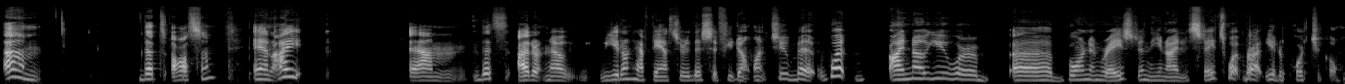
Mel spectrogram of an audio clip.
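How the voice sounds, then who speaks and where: A woman hosts a podcast over a video call, her voice bright and crisp. She is upbeat and chatty, with plenty of likes, ums and restarts. The sound is dry and close. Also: medium pitch, normal speed, no room sound, rough recording. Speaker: podcast host. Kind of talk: casual interview chat.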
